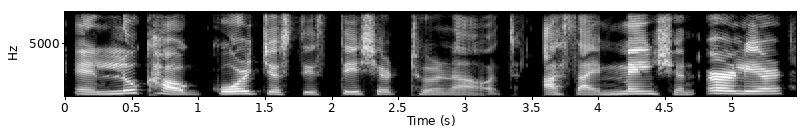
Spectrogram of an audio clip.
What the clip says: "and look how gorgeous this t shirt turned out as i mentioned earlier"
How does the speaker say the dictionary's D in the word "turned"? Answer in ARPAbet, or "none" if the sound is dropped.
none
